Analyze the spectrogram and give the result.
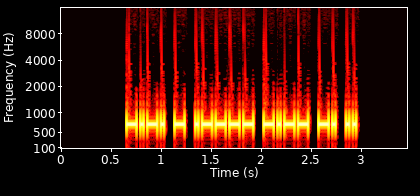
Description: Morse code, heard as a keyed tone, about 36 wpm, 700 Hz. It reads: CT1YNI
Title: DXCC-100 Call Signs - 6 Characters - Repeated 2x - 35wpm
